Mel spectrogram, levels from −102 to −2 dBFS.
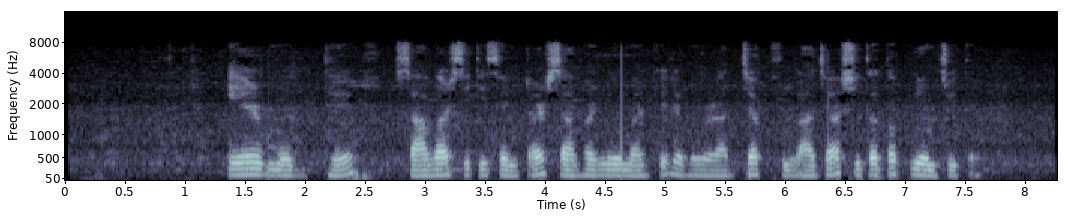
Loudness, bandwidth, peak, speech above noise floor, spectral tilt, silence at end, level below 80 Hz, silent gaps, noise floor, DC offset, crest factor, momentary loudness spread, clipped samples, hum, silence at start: -34 LUFS; 8.4 kHz; -16 dBFS; 29 dB; -5.5 dB/octave; 0.65 s; -66 dBFS; none; -63 dBFS; under 0.1%; 18 dB; 9 LU; under 0.1%; none; 1.35 s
